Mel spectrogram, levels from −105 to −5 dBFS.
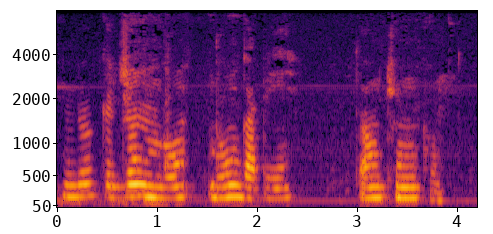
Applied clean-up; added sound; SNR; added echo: none; none; none; none.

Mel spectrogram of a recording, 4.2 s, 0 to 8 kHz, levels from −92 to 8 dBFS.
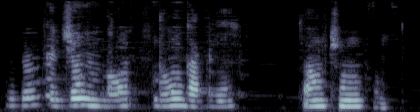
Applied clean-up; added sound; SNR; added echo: neural mask model DeepFilterNet 3.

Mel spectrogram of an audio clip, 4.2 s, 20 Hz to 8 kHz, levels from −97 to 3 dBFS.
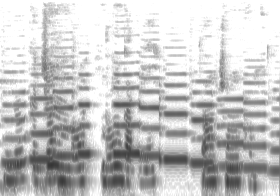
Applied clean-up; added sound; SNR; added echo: classical method log-MMSE.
